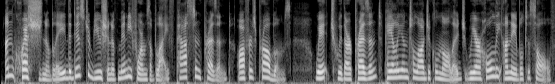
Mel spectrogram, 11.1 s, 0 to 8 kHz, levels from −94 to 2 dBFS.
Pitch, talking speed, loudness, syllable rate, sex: 215 Hz, 135 wpm, -18 LUFS, 4.8 syllables/s, female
